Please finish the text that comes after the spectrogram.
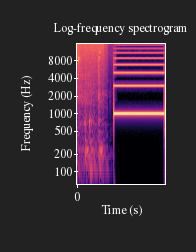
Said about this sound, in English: Do you guys enjoy misery? Oh, you're making me beep it.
